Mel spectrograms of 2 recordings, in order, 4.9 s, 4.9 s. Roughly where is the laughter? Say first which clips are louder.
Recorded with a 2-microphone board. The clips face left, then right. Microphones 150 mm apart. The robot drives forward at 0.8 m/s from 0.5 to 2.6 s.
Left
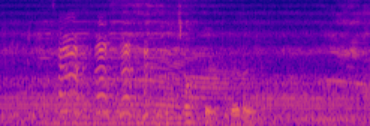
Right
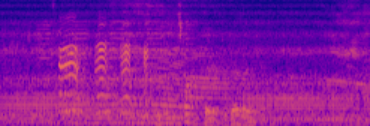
Right 1 dB; centre.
